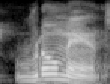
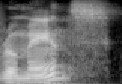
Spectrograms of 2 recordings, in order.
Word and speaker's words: romance: This is romance. So the stress is at the very beginning instead of romance.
